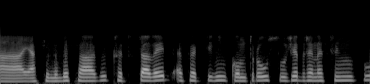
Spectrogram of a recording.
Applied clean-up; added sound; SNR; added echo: neural separator model SepFormer WHAMR!.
